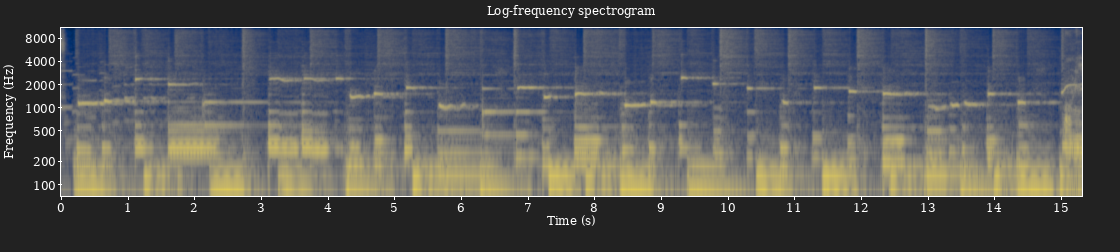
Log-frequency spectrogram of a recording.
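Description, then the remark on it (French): A clear whistled melody carries a lilting tune over steady rhythmic six-string guitar strumming, played by one musician whistling while accompanying himself on the guitar, bright and continuous with no talking. “Et bientôt, comme il le dit lui-même, sa plus grande satisfaction est de siffler tout en s'accompagnant à la six un son qui deviendra sa marque de fabrique.”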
